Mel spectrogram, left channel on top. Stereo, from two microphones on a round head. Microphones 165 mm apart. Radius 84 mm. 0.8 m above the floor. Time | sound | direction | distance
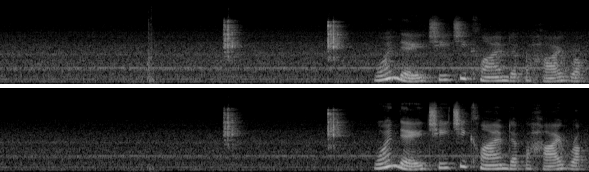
2.2 | ticking | 5° left (ahead or behind) | 0.6 m
3.7 | a woman speaking | 45° right (ahead or behind) | 0.5 m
